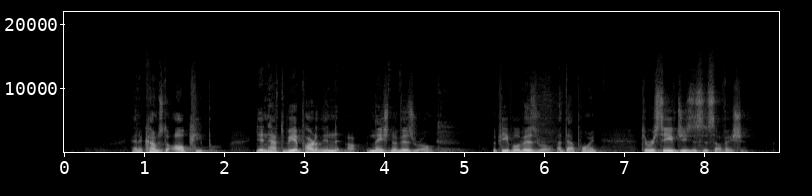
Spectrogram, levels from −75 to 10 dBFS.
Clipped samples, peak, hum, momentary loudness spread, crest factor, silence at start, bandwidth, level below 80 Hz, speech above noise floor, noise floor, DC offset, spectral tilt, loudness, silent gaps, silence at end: under 0.1%; -6 dBFS; none; 15 LU; 20 dB; 0.85 s; 14 kHz; -78 dBFS; 41 dB; -64 dBFS; under 0.1%; -6.5 dB/octave; -24 LUFS; none; 0.45 s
